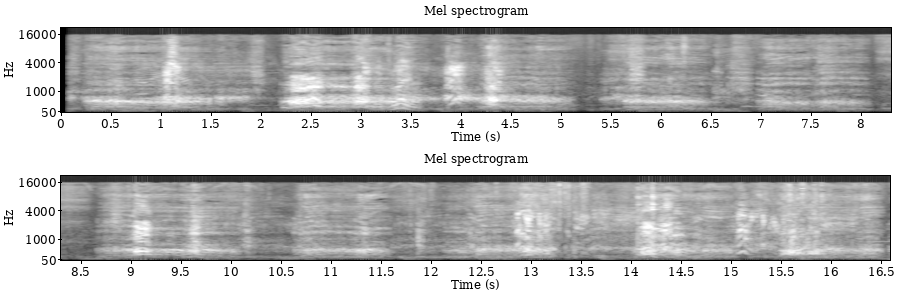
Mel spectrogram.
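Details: Two dogs, a brindle pit bull and a Doberman, playing around together: rough, throaty growls and grumbles come in bursts of a second or two, almost continuous across the clip, with louder surges near the start and middle.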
